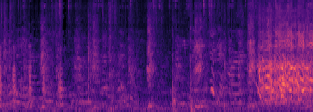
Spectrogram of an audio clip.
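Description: A dog whining and yelping excitedly, mixed with people's voices; the sound grows louder and busier about five seconds in.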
